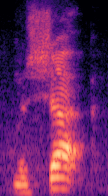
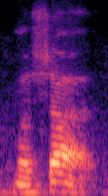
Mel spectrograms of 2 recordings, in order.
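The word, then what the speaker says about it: משה: Mashak. No. Stop. Mashak. Isaiah, you want to teach? Wow. All right. There's no K in it. Can you say it again? Mashah.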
